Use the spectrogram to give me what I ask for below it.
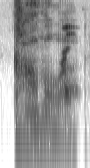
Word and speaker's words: Kamala: It's Kamala."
